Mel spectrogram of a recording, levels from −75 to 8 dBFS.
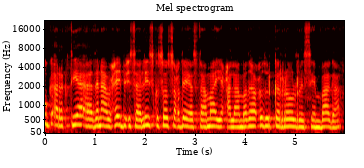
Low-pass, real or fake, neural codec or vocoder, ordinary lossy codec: none; fake; vocoder, 44.1 kHz, 128 mel bands every 256 samples, BigVGAN v2; none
